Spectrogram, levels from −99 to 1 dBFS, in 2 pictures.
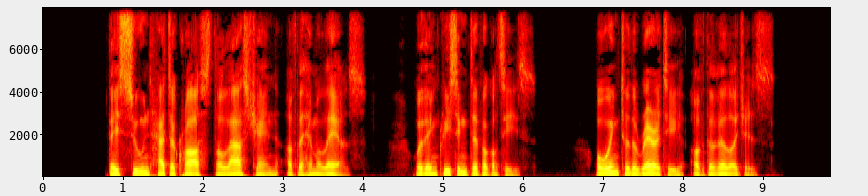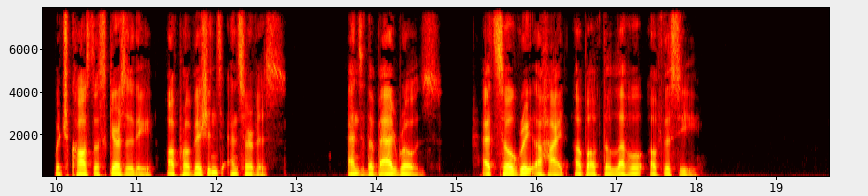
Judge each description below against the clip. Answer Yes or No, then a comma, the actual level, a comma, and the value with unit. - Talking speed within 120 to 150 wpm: Yes, slow, 135 wpm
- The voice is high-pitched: No, very low, 90 Hz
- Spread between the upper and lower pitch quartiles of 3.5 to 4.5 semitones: Yes, average, 4.1 semitones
